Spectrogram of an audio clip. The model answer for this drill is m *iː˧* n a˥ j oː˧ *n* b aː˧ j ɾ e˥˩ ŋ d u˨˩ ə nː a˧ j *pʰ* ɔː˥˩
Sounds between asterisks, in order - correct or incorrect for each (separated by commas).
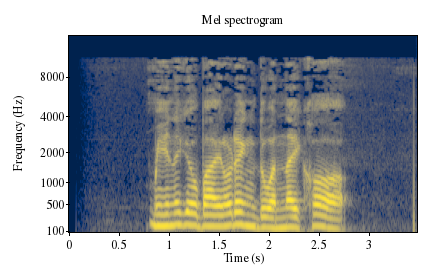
correct, incorrect, incorrect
